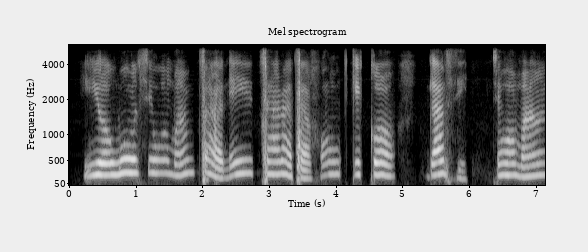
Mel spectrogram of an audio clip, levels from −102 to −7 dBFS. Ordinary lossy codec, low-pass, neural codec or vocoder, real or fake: none; 5.4 kHz; codec, 24 kHz, 3 kbps, HILCodec; fake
